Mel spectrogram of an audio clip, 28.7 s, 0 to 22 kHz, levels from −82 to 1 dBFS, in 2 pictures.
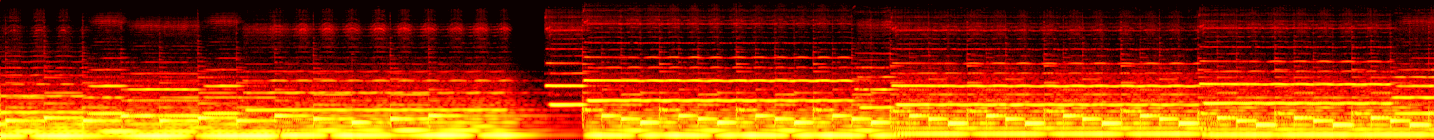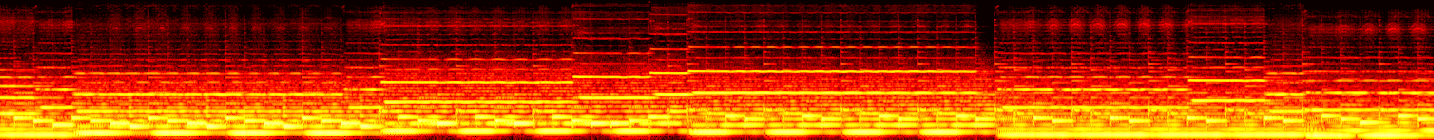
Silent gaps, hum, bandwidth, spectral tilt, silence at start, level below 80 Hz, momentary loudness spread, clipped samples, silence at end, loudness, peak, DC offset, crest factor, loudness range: none; none; 13.5 kHz; -7 dB/octave; 0 s; -34 dBFS; 2 LU; under 0.1%; 0 s; -12 LUFS; 0 dBFS; under 0.1%; 12 dB; 2 LU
